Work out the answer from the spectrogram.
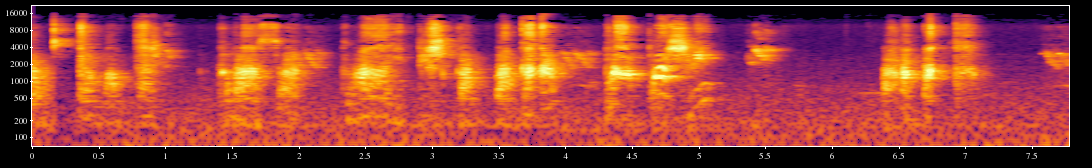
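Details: Chatty pet budgerigar, a young male, babbling at length: dense, rapid series of squeaky, buzzy speech-like syllables with occasional sharp chirps, almost continuous for about five seconds before a short pause and more chatter.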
